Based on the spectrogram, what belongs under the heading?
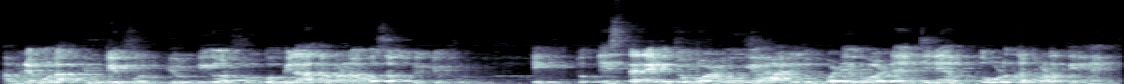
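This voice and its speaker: Male tutor, high voice, slow dictation; distant, muffled mic in a very echoey room. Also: steady tone. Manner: addresses students as children, slow dictation of examples. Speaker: English teacher. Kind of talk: classroom grammar lesson.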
